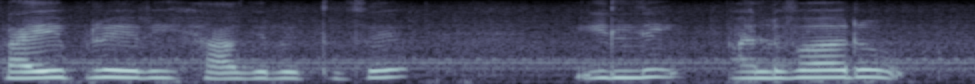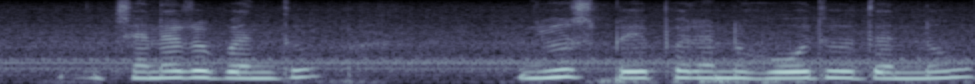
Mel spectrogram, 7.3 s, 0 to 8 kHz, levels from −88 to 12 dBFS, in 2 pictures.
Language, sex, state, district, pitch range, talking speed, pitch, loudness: Kannada, female, Karnataka, Bangalore, 225-250 Hz, 80 wpm, 235 Hz, -17 LUFS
